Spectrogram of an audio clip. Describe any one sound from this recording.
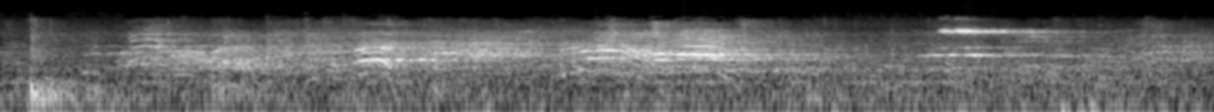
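Spectators cheer and call out from the side.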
